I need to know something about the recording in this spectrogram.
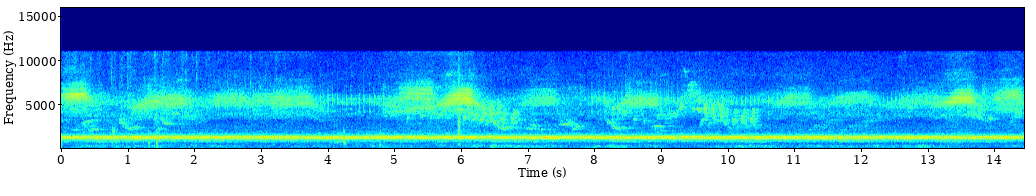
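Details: A 2017 brood of periodical cicadas in Reston, Virginia, producing a loud emergence chorus: a constant, even buzzing drone that never pauses, overlaid by scattered high bird chirps and twitters.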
